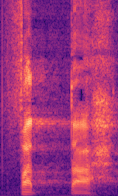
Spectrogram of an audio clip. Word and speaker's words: Fattah: Jadi bacanya tadi ya Fattah kayak itu. Fattah, tanya batasydid dan tanya itu pakai mat panjang. Fattah. Ya Fattah 71. Jangan manca-ancap membaca luput. Ya patah, ya patah, ya patah, ya patah.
